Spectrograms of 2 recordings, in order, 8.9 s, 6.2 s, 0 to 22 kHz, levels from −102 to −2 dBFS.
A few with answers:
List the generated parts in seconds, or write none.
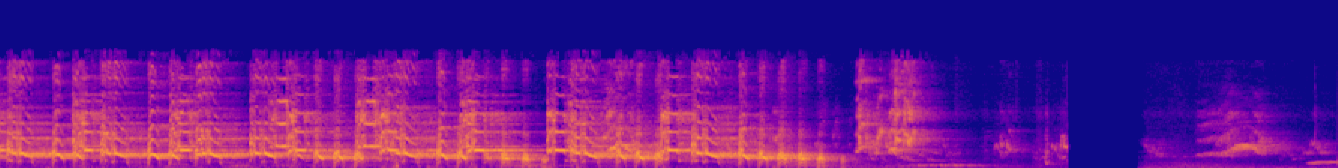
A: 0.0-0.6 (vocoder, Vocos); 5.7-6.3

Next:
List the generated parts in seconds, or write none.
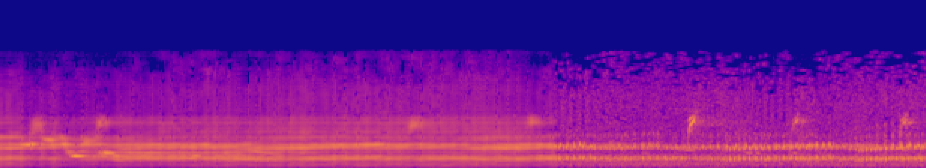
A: 0.0-3.7 (vocoder, BigVGAN v2)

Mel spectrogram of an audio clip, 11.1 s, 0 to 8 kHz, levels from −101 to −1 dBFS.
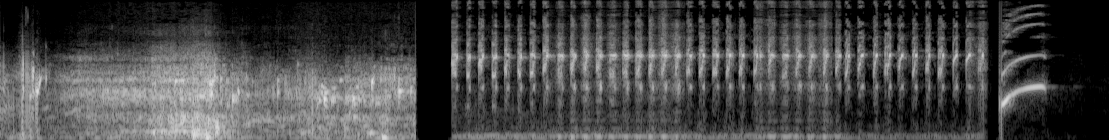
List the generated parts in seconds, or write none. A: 5.5-6.8 (vocoder, HiFi-GAN); 7.6-8.4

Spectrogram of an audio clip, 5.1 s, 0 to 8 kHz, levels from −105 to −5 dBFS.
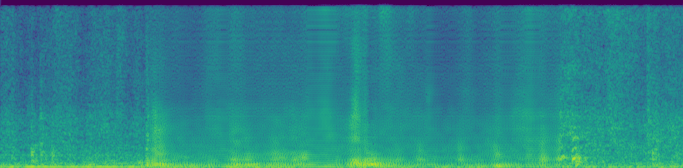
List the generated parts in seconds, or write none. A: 1.1-4.2 (vocoder, Vocos)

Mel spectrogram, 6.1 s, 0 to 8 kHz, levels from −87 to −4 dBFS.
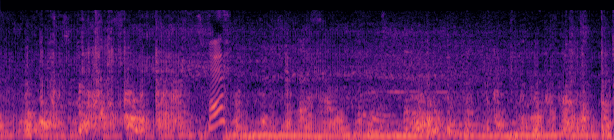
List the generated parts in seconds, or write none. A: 0.0-3.7 (vocoder, Vocos); 5.1-6.1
